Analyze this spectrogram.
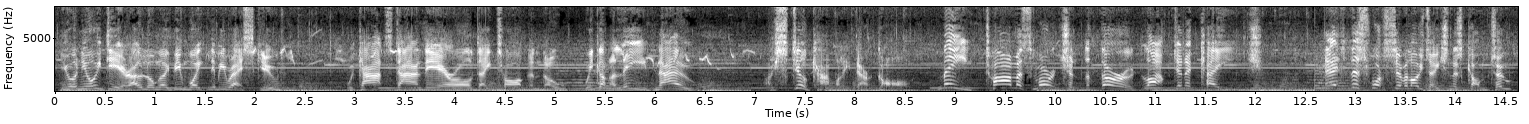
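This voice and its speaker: A man's voice: high voice, very animated, normal speed, over music. A man playing a pompous, peevish merchant who complains indignantly in a fantasy video game.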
